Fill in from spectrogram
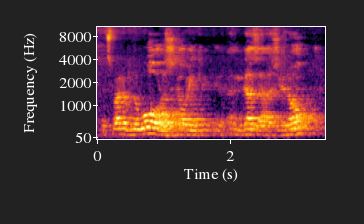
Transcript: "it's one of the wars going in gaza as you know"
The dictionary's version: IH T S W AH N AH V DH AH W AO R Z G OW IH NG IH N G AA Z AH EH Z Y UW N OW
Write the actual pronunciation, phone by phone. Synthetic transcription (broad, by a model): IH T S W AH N AH V DH AH W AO L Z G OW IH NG IH N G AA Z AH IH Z Y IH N OW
